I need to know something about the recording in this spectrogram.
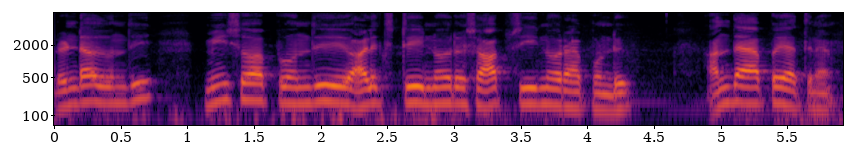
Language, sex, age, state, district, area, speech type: Tamil, male, 18-30, Tamil Nadu, Thoothukudi, urban, spontaneous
